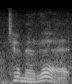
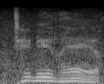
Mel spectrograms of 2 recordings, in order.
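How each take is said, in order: First: The name is pronounced with an English pronunciation. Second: The name is pronounced with a French pronunciation. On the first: The name lost its French accents and became anglicized. The speaker calls it right. "They were given everyday common or garden E's, which I inherited. Hence" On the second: The name keeps its original French form. The speaker calls it wrong. "they had two acute E's in their name"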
